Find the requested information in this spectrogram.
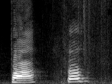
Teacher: O P é uma oclusiva bilabial desvozeada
